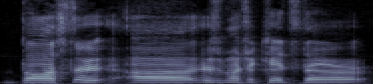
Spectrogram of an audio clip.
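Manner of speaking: nervous fast food employee talking to boss; drive thru speaker. Acted. Plays employee Michael.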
